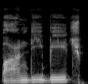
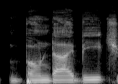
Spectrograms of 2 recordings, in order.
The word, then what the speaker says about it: Bondi Beach: when I read it, I thought it said Bondi Beach, but it it's apparently Bondai Beach or Bond I I don't know. I'm going to call it Bondi Beach, though, cuz that's how it's spelled in Syria.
